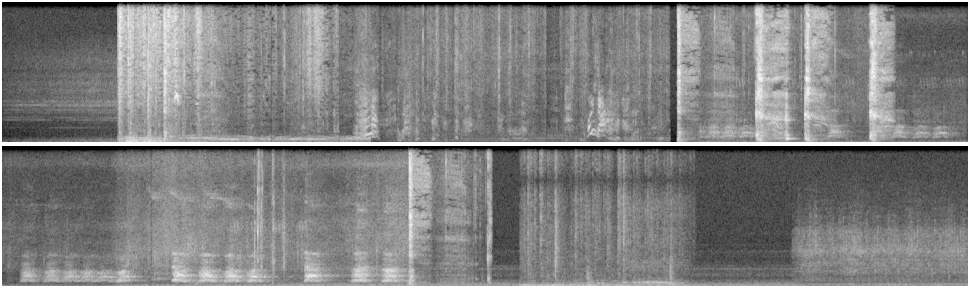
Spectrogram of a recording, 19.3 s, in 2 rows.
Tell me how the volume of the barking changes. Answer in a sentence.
The loudness of the barking goes up.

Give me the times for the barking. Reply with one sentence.
You can hear the barking from 2.9 to 13.8 s.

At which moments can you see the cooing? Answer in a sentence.
The cooing can be heard from 1.1 to 3.7 s and from 14.8 to 16.6 s.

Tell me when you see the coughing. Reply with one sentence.
You can hear the coughing from 1.6 to 2.2 s, from 6.8 to 8.9 s and from 13.7 to 14.6 s.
